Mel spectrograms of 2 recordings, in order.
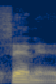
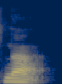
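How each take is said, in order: First: The name is said with two syllables. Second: The name is squeezed into one syllable. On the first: The speaker calls it right. "is actually" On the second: The speaker calls it wrong. "you got me saying it wrong now"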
